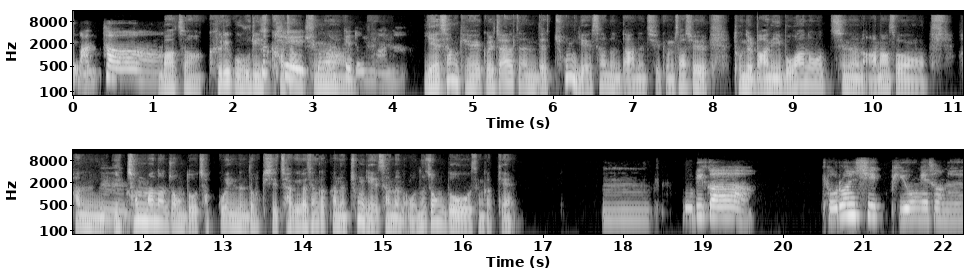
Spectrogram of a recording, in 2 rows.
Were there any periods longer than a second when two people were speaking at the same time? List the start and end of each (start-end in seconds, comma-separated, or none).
2.3-3.6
